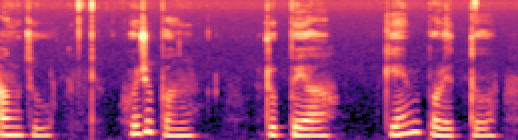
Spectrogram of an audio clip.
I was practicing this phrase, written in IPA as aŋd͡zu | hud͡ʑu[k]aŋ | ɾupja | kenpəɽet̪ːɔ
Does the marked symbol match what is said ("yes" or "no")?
no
